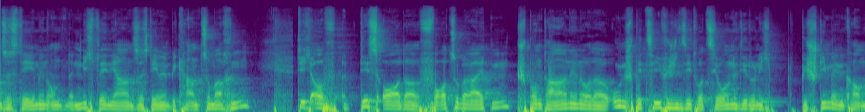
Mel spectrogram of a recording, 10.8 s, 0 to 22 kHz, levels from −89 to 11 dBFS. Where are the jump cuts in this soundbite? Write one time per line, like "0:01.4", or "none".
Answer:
0:03.6
0:06.5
